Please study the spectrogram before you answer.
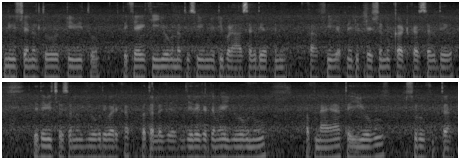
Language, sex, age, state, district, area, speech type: Punjabi, male, 30-45, Punjab, Kapurthala, urban, spontaneous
